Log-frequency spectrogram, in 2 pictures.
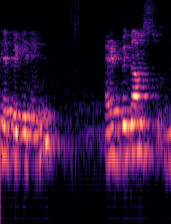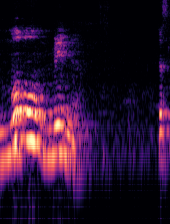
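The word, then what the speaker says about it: مؤمن: We do not pronounce waw. It's just for writing purpose. For helping for Hamza to sit on something. Okay? So you still pronounce mu'min or mu'minun.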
